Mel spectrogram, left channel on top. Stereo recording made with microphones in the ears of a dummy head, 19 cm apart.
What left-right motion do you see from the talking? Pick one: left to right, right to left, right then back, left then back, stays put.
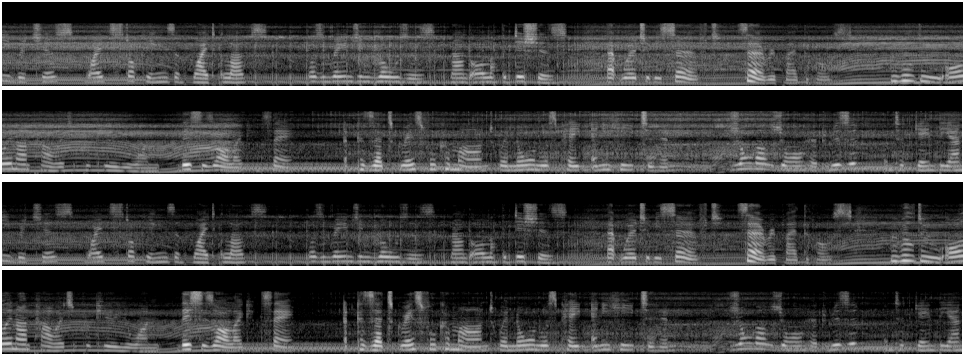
right then back.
